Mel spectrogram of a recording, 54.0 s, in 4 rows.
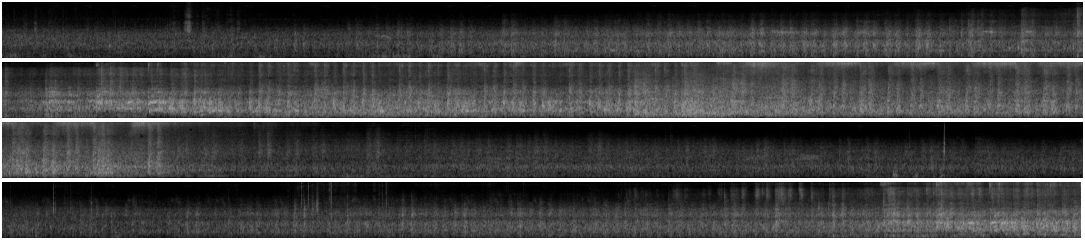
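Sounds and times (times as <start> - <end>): electric train passing: 0.0 - 54.0
wheels clattering over rails: 2.0 - 54.0.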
